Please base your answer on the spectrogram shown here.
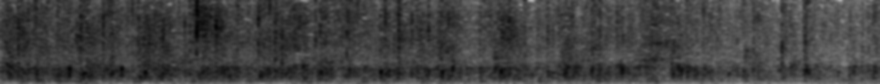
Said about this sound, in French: Voilà, on a toute une équipe visite là qui nous rejoint. Est-ce qu'on peut les applaudir bien fort, parce qu'ils font un super travail?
